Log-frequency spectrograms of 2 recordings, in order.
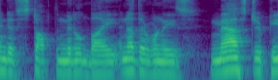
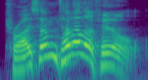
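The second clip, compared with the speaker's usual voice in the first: mock sales pitch; 9 semitones higher, 8 dB louder, faster than usual.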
